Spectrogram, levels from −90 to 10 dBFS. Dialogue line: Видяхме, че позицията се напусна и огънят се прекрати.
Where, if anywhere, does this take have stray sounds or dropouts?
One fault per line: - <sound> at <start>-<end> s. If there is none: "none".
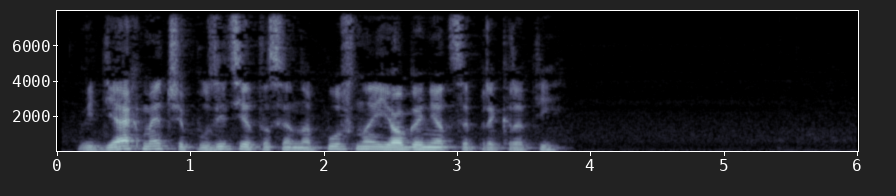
none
